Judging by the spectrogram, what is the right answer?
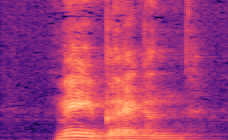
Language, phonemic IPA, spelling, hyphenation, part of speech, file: Dutch, /ˈmeːˌbrɛŋə(n)/, meebrengen, mee‧bren‧gen, verb, Nl-meebrengen.ogg
- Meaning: to bring along, bring with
